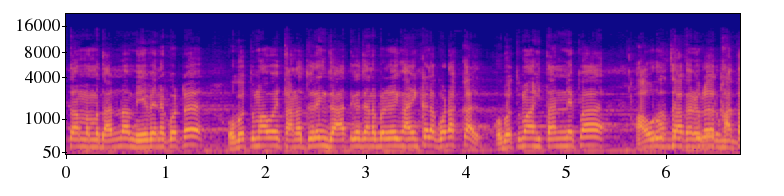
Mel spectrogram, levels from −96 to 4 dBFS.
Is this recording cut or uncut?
uncut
